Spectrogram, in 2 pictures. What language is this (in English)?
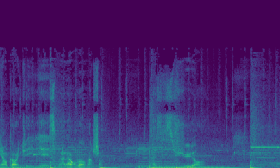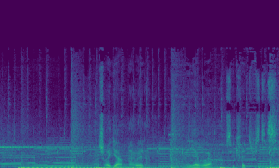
French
